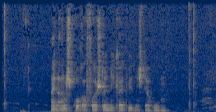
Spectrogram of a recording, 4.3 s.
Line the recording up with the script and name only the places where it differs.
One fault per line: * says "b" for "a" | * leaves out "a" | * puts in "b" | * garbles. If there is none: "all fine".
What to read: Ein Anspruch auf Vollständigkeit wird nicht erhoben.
all fine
